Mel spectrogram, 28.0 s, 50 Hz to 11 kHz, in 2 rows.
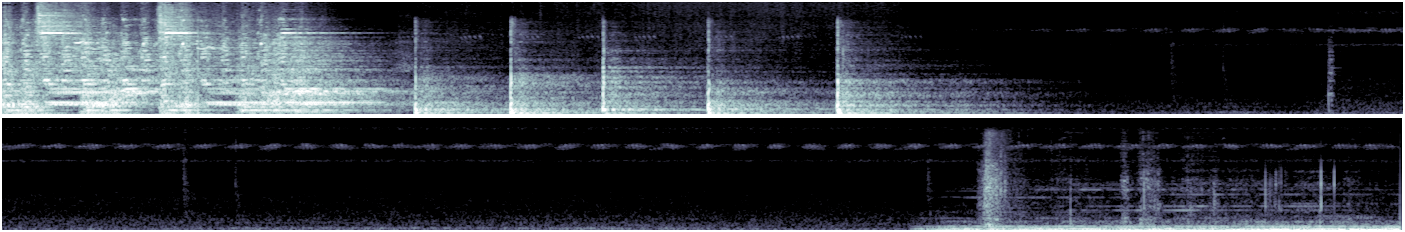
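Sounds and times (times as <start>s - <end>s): crickets chirping: 1.6s - 28.0s
loud low rumble: 23.2s - 28.0s.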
